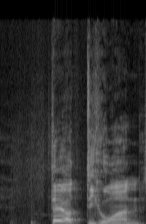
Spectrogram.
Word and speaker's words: Teotihuacan: Teotihuacan, City of Gods, is a heavy Euro game with an interesting mechanism.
